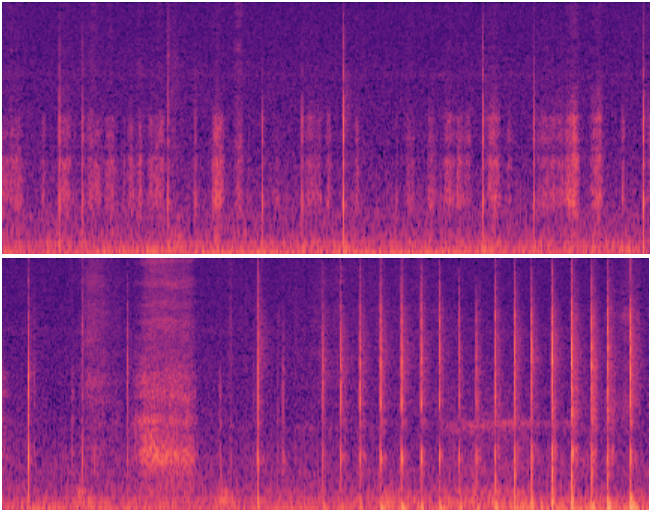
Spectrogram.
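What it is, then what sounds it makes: Paperback book cover. A wooden stick is traced and scratched across the printed back cover of a small paperback field guide, thin card stock over a solid stack of pages. Scattered dry clicks and soft scratchy strokes sit over a low steady hum, with a longer bright scrape in the middle. It ends in a quickening run of sharp, short taps.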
